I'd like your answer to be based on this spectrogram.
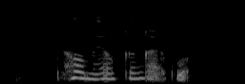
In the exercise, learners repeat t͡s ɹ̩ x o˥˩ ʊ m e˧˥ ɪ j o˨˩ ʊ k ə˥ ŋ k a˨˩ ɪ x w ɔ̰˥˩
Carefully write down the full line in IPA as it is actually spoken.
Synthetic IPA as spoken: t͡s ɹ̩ x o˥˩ ʊ m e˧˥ ɪ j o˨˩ ʊ k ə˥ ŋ k a˨˩ ɪ k w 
